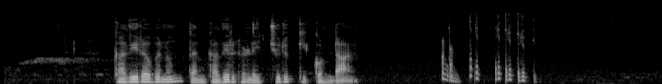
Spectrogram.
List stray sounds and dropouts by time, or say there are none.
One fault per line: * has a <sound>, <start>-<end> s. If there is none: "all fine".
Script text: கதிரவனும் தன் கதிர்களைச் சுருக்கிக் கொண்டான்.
* has a chirp, 4.4-5.4 s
